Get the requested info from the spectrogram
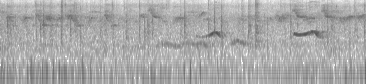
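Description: Birds calling: two short rising-then-falling whistled notes about two seconds apart in the second half, over fainter high chirps throughout, with light taps and rustles mixed in.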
